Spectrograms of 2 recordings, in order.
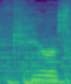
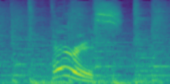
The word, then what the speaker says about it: Charis: 70 locations whoa now let's go check this chairs thing out No Charis Charis no like Karis with a cane but it's spelled with a ch charis no listen it's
